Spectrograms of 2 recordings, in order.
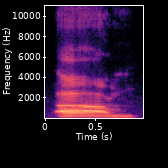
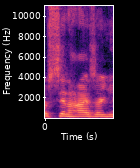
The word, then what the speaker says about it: Sennheiser: 150 microphone makers, from MXL to Shure to Sennheiser or Sennheiser, how you want to pronounce it, to you name it.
